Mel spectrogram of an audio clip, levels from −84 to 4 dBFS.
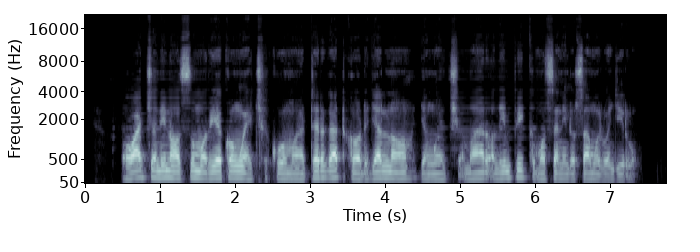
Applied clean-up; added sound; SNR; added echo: neural mask model DeepFilterNet 3.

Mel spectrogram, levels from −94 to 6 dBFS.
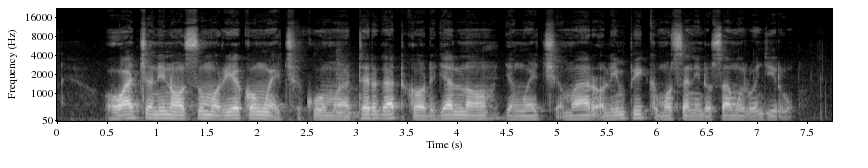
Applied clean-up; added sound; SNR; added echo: none; none; none; none.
